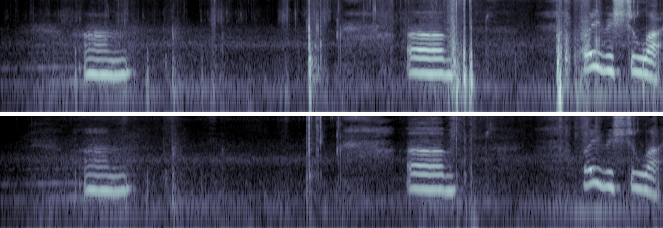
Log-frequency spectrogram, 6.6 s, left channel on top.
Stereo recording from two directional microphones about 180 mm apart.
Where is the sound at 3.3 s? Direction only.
25° right (ahead or behind).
